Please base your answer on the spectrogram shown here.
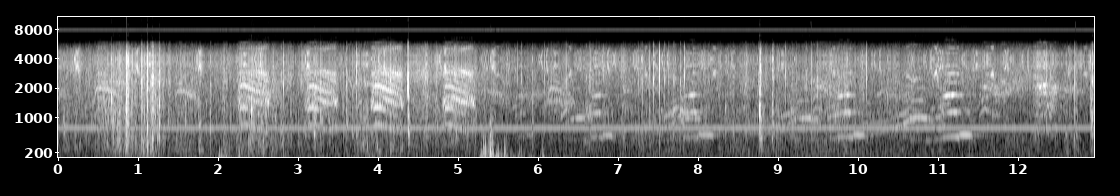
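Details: Crows at a zoo on Pentecost Sunday morning giving a run of harsh, rasping caws in quick succession early on, then softer scattered calls, with a thump midway, a steady hum and other birds' short notes.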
